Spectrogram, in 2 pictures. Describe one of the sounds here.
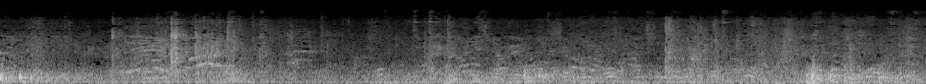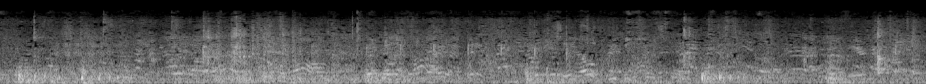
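Pins crash and clatter.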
